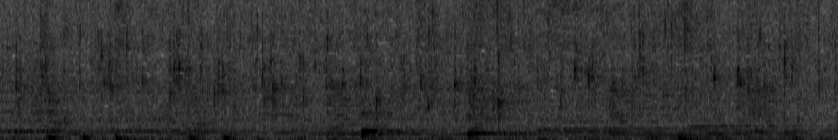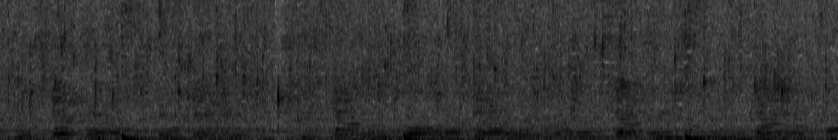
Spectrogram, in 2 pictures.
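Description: Diced tomato, scallion and garlic sizzling in oil in a wok, a steady hiss, with music playing underneath.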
